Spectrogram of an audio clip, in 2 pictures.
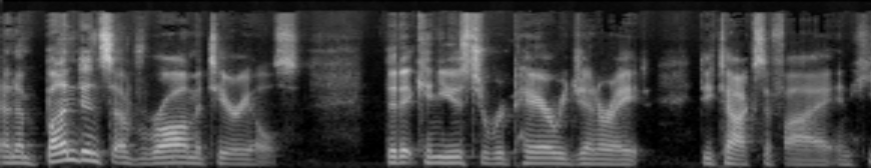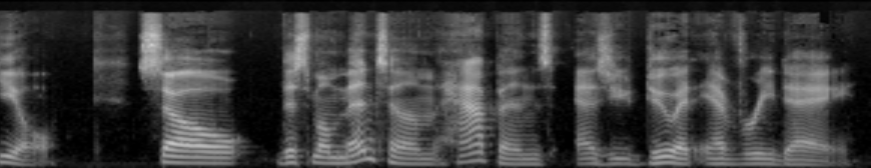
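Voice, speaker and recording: A man's unremarkable speaking voice at medium pitch, fairly slow, with ordinary pitch variation, big swings in loudness, and a very clean recording over a silent background. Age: 40s. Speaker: cancer survivor and patient advocate. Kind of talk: interview.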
